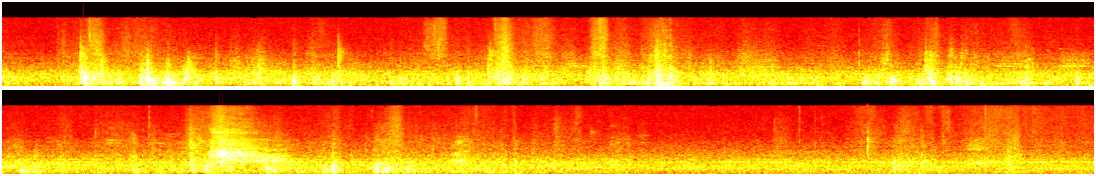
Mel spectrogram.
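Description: A young man breathes heavily and moans close by.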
